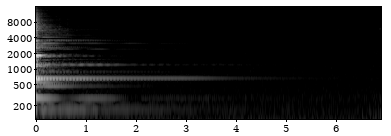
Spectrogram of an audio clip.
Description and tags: Hitting11-5-SM58-8inAway
Struck from the bottom again whilst hanging vertically from 1 wire, the 11 1/2" bowl were struck on the bottom with the needlenose pliers, with the Shure SM58 mic held approximately 8" away from the interior of the bowl.
SM58, hittingSteel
